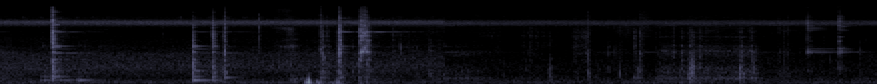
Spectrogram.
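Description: Crickets chirping as a steady high thin drone, with a few sharp light clicks and knocks as the portable garage's frame pipes and fittings are handled and fitted together.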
